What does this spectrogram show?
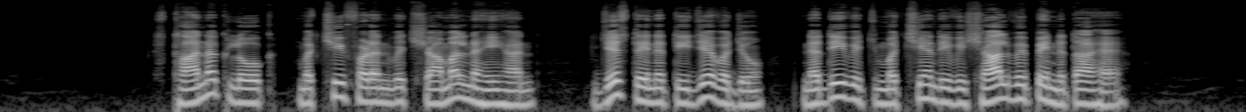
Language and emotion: Punjabi, neutral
